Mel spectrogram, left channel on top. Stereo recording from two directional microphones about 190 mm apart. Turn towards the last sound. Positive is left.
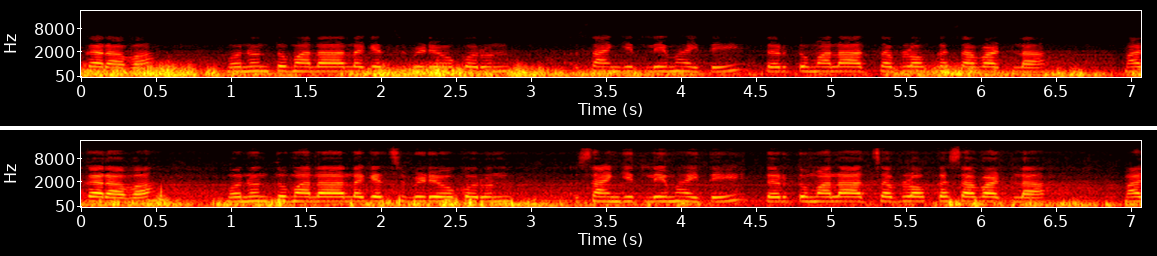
turn(degrees=-15)  # may be behind; listen again after turning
